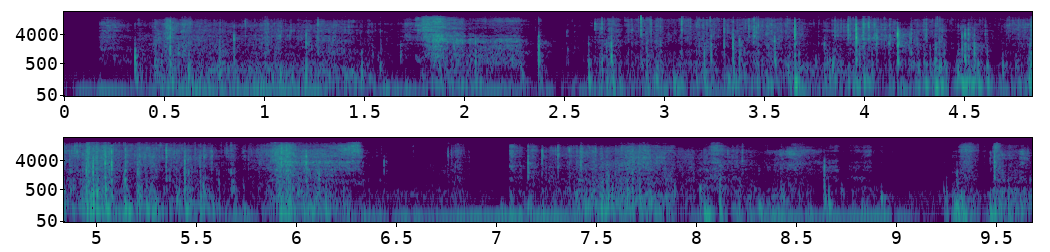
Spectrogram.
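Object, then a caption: Thin plastic shower cap. Long nails scratch and crinkle an opened white plastic shower cap, making a steady, dense crackle of bright plastic crinkles and sharp ticks over a soft low rumble. The sound swells and eases in short bursts without stopping for the whole clip.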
